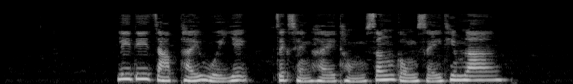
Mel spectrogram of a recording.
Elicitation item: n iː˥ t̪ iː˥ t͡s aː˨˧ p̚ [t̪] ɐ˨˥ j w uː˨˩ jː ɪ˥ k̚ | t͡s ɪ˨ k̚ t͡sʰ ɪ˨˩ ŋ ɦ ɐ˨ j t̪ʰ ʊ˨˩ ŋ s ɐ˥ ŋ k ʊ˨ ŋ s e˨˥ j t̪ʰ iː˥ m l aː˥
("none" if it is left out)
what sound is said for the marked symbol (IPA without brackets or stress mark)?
t̪ʰ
